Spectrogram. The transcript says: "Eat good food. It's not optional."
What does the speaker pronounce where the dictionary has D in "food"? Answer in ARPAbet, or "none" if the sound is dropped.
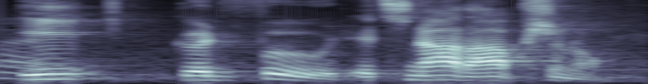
D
